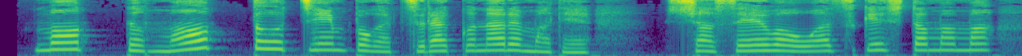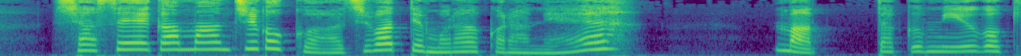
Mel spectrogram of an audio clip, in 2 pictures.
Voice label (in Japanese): 懲罰中音声, ASMR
